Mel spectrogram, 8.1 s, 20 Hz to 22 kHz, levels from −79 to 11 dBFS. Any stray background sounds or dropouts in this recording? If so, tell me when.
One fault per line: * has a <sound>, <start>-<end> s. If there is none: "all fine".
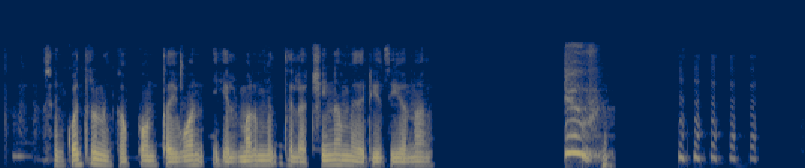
* has a sneeze, 5.6-6.2 s
* has a laugh, 6.8-7.6 s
